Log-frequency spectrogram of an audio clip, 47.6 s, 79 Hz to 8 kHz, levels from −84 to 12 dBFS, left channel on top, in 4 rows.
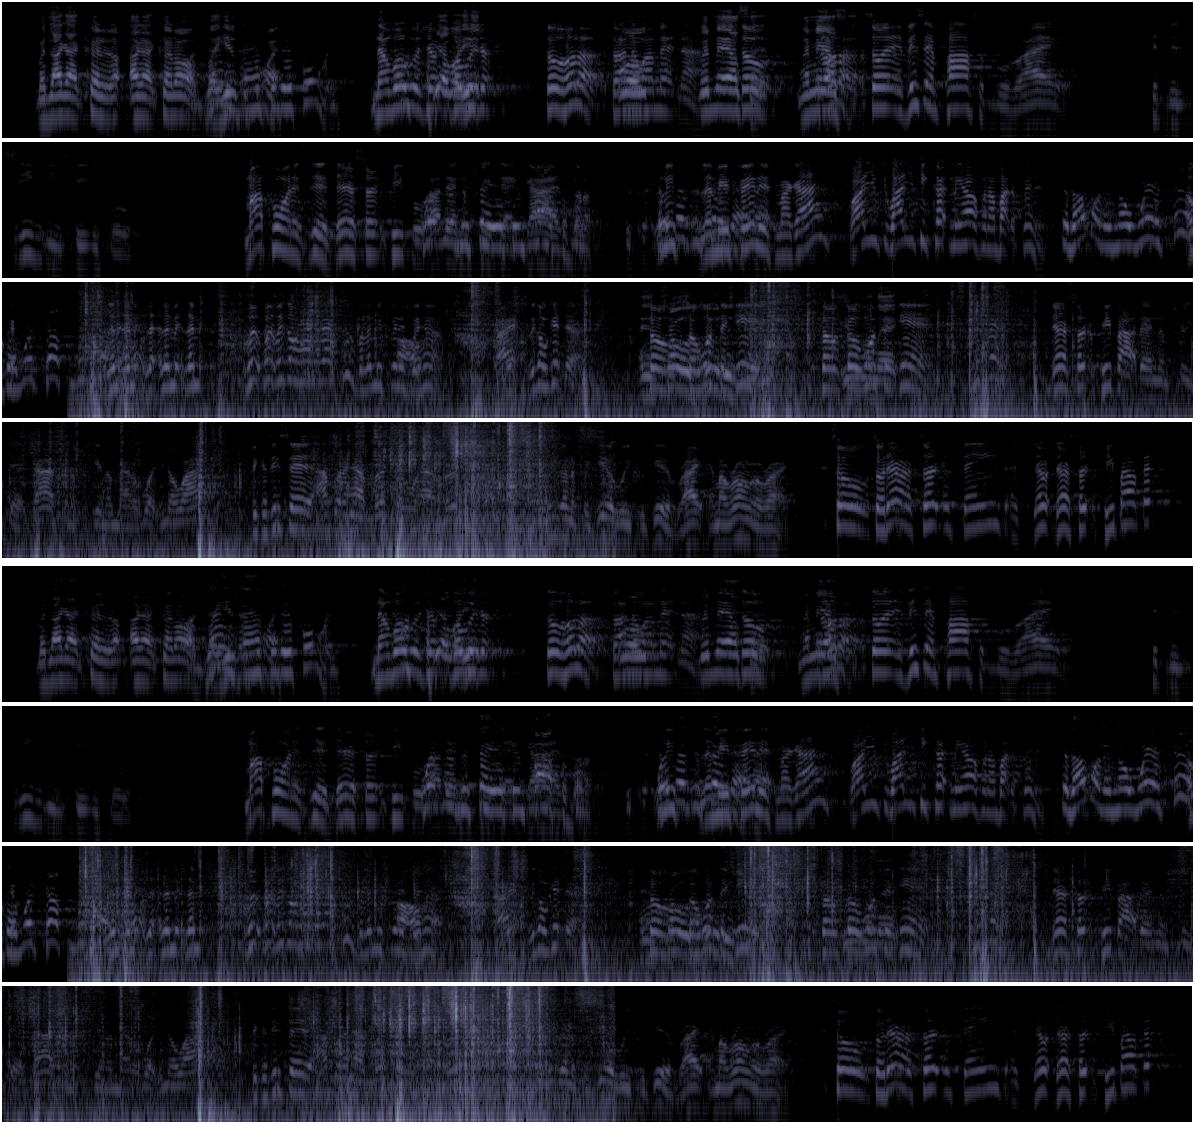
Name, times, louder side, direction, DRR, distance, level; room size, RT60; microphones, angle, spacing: voice 1, 0.3-2.8 4.3-4.8 6.2-6.4 7.0-7.6 8.0-8.4 30.2-31.6 32.2-32.8, left 5 dB, 90° left, 0.8 m, -51 dB
voice 2, 1.8-3.4 4.0-4.1 16.1-17.7 18.5-19.6 22.5-25.3 27.8-28.2 28.8-29.0 30.2-30.4 30.7-30.8, right 2 dB, 30° right, 1.1 m, -55 dB
voice 3, 3.7-4.9 5.4-7.0 7.4-7.7 8.1-10.7 11.5-13.2 14.3-17.8 18.3-22.3 23.7-24.0 24.8-25.8 26.2-28.2 28.7-29.7 30.2-31.5 31.9-33.2 33.5-33.9 34.3-37.7 38.2-40.7 41.0-43.6 43.9-47.2, left 3 dB, 35° left, 1.0 m, -54 dB
Crumpling crinkling, 24.5-41.9, right 7 dB, 85° right, 1.3 m, -45 dB
24.5 x 24.0 x 9.5 m
head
